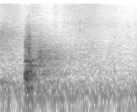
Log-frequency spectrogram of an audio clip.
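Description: A snooker ball clicks softly as it is set down on the cloth.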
